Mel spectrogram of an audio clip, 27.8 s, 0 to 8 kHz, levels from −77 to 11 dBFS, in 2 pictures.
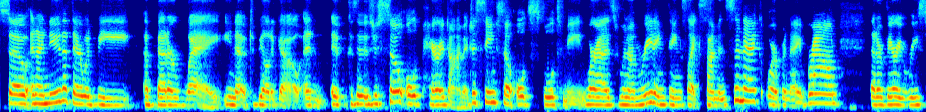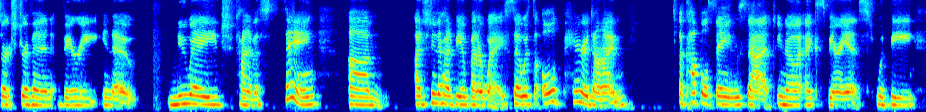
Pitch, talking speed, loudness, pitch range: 205 Hz, 185 wpm, -12 LUFS, 190-225 Hz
